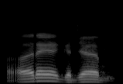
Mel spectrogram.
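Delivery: slowly savoured wonder; slow, soft amazement. Real, not acted. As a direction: stretch अरे गजब out slowly and let it fall softly. Teacher repeats the same remark.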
